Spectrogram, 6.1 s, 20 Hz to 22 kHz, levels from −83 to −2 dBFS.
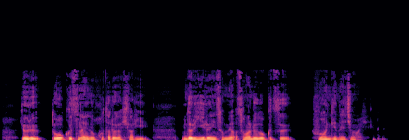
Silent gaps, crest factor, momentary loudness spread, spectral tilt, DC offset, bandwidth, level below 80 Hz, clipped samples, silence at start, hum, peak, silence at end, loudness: none; 20 dB; 13 LU; -7.5 dB/octave; under 0.1%; 11.5 kHz; -56 dBFS; under 0.1%; 0.35 s; none; -2 dBFS; 0.5 s; -22 LUFS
